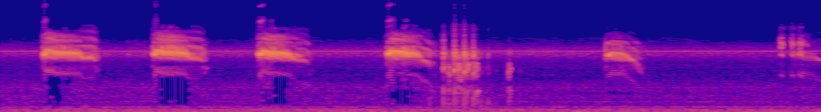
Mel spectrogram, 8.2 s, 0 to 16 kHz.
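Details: Royal albatross on its nest with an egg, greeting a returning young blue-banded albatross, January 2023: nasal, braying calls repeated about once a second, then clattering and sparser calls, over a steady high tone.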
